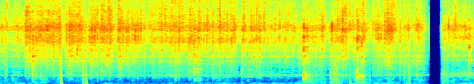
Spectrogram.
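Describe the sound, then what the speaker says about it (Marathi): Ginger pieces and garlic cloves roast in a little oil in a pan, a steady soft sizzle with occasional sharp crackles and taps, close and fairly quiet, with one brief dropout near the end. "लसण आणि आलं यासाठी थोडंसं तेल वापरायचं भाजून घेण्यासाठी"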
